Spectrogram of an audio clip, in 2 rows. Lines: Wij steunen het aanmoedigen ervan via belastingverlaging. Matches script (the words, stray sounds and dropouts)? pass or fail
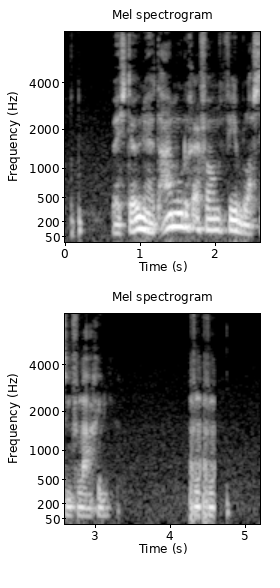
fail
